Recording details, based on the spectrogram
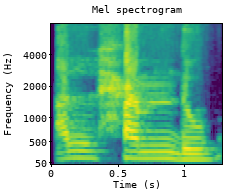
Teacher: মিম সাকিনের পরে যদি দাল আসে তাহলে ইজহার করে স্পষ্ট করে পড়তে হবে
